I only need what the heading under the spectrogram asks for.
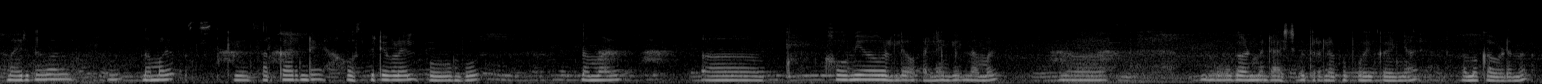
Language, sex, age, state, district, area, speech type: Malayalam, female, 30-45, Kerala, Kollam, rural, spontaneous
